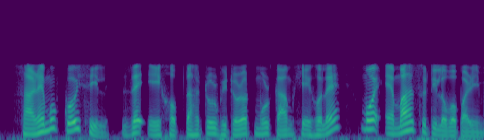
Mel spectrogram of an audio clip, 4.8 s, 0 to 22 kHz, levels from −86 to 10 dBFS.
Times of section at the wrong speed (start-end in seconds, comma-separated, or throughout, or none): none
